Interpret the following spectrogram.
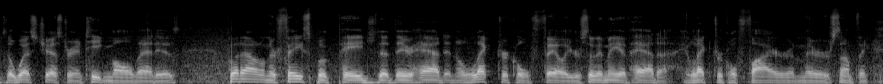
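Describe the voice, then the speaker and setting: Deep male voice, pipe in mouth, folksy rambling storytelling, unhurried, steady background hum. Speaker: pipe-smoking vlogger. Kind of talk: casual storytelling chat.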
